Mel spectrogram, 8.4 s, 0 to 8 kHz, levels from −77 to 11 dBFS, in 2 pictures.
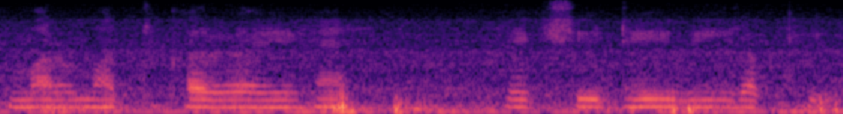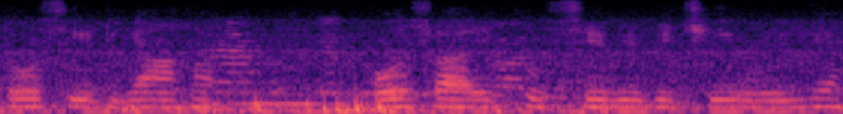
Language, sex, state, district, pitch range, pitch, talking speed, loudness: Hindi, female, Haryana, Jhajjar, 95-100 Hz, 95 Hz, 120 wpm, -23 LUFS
